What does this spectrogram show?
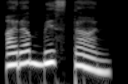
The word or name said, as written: ಅರಬ್ಬಿಸ್ತಾನ್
